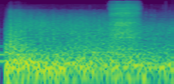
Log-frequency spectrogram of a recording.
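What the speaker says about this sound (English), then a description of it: "Rocket launchers." A rocket launcher explodes in the Minecraft AVA Guns mod video game. One loud, close boom bursts in and rumbles steadily, with a brighter crackling flare partway through.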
